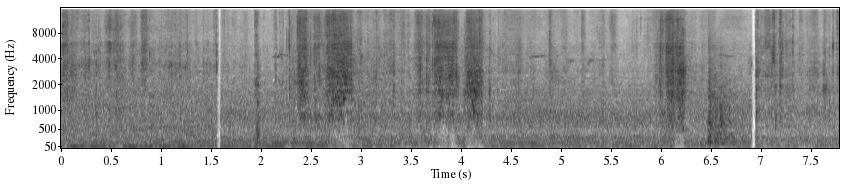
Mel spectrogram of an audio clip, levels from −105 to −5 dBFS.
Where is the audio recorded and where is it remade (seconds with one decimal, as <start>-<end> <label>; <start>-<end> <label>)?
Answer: 0.0-4.5 recorded; 4.5-7.8 remade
